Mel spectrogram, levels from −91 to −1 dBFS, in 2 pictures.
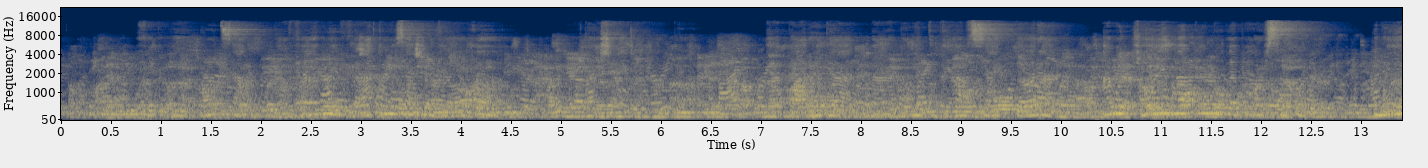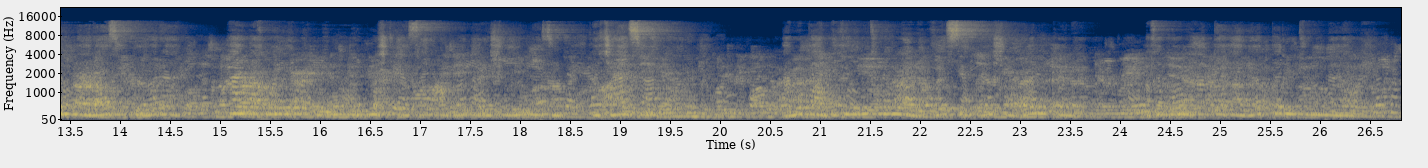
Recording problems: off-mic speech; far
room echo; noticeable; dies away in 1.3 s
chatter from many people; very loud; throughout; as loud as the speech

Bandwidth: 13.5 kHz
